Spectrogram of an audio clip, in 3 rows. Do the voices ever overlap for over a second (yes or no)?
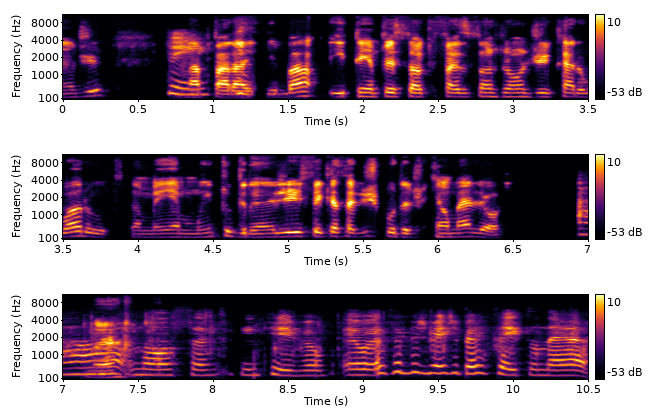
no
